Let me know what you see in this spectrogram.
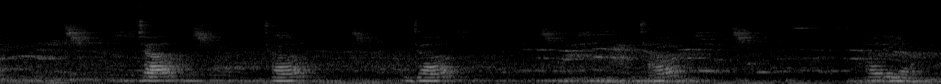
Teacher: चा वर्ग जो होता है इनका उच्चारण वो तालु से होता है, जब जीभ को आप अपने तालु से टच करते हैं तभी इनका प्रोनाउंसिएशन या उच्चारण होता है, इसलिए इनको हम तालव्य व्यंजन कहा जाता है।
